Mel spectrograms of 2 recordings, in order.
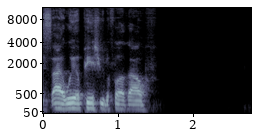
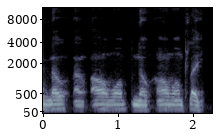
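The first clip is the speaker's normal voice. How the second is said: put-on softer, childish refusal; sulky mock refusal; 5 semitones lower, 6 dB quieter than usual. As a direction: pout it out quietly like a sulking kid. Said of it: "and I'm like".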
